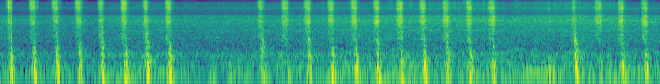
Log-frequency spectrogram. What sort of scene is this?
kitchen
